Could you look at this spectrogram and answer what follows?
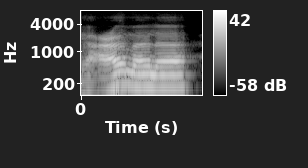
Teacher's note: عین کی آواز کو گلے پہ تھوڑا زور لگا کے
